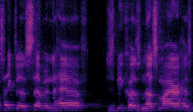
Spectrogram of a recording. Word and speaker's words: Nussmeier: So Neisenmeyer. What? I'll be having a hard time pronouncing his name. Nussmeier.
